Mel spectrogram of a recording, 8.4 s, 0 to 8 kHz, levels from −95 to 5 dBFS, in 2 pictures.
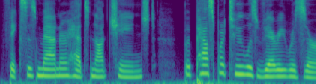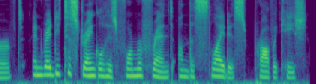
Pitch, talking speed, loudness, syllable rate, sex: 195 Hz, 150 wpm, -20 LUFS, 4.7 syllables/s, female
